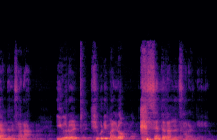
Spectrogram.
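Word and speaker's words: חֶסֶד: 이거를 히브리 말로 카세드라는 사랑이에요. 헤세드가 아니고 카세드입니다. 왜냐하면 케이스, 이거 히브리어로 좀 발음하기가 힘든 발음인데, 이게 가래가 끓는 소리가 나올 정도로 좀 이게 세차게 발음하는 거예요.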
